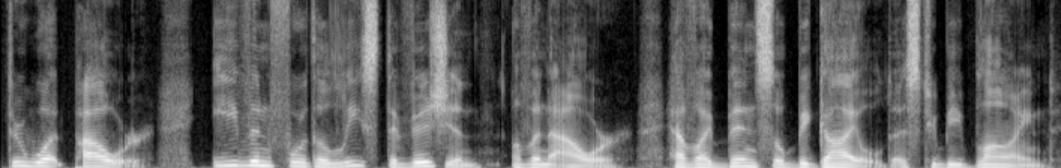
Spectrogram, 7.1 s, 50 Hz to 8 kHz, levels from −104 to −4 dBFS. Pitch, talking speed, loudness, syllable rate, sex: 145 Hz, 170 wpm, -18 LUFS, 4.2 syllables/s, male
